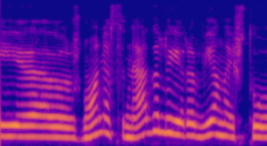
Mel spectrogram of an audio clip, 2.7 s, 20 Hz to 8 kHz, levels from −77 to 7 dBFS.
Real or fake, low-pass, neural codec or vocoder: fake; 7.2 kHz; codec, 16 kHz, 4.8 kbps, FACodec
